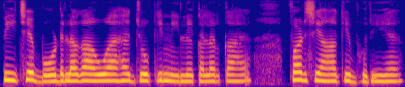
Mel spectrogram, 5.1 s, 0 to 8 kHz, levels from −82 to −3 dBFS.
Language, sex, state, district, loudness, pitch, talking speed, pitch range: Hindi, female, Uttar Pradesh, Jyotiba Phule Nagar, -15 LUFS, 225 Hz, 175 wpm, 210-230 Hz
